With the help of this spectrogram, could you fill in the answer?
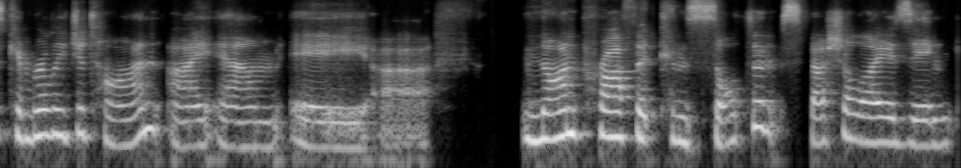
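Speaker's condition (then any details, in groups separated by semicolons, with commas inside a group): No condition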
